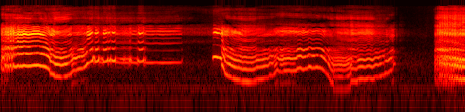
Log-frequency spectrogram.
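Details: Chihuahua-Basenji mix dog. A Chihuahua-Basenji mix dog gives two long, drawn-out crying whines, each sliding low before rising again in a yodel-like wail. A short burst of rustling noise follows at the end.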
